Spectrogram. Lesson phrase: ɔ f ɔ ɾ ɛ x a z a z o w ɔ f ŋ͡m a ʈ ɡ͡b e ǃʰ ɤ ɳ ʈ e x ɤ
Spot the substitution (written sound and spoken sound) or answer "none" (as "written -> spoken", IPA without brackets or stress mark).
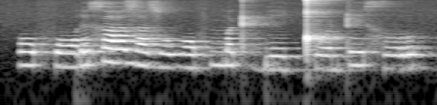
none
